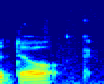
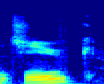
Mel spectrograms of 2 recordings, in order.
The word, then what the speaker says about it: Duc: weapon that we all fought was called the doc he's actually pronounced as the Duke we were all saying it wrong this whole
